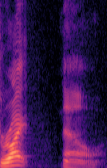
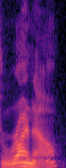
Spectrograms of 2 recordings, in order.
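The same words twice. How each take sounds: First: The T at the end of right is a stop. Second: The T at the end of right is dropped. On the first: The speaker calls it right. "There is like a stop" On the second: The speaker calls it wrong. "the last part of the words get left off"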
